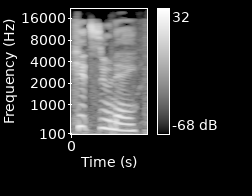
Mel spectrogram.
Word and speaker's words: Kitsune: Starting with Kitsune. Kitsune pronounced Kitsune.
